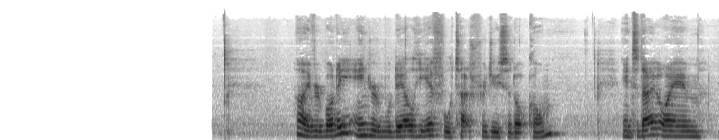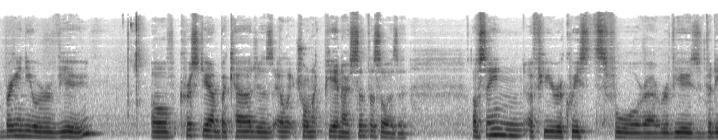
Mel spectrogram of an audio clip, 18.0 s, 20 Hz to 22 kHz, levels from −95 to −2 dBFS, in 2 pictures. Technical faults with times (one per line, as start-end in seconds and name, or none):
none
